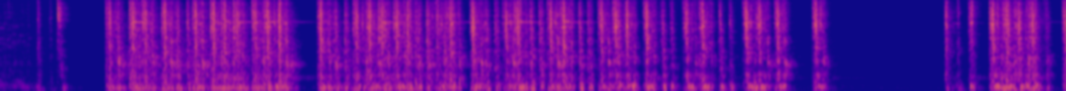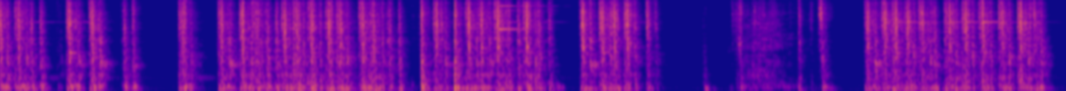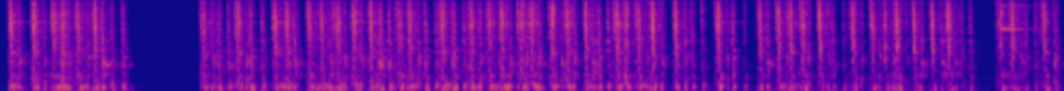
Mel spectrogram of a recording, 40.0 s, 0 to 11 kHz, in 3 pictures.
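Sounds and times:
typewriter typebar strikes: 0:01.4 - 0:07.6, 0:15.6 - 0:21.6, 0:24.2 - 0:28.1, 0:29.3 - 0:39.9
typewriter carriage return: 0:01.4 - 0:10.3, 0:11.9 - 0:14.9, 0:15.6 - 0:21.6, 0:22.5 - 0:28.3, 0:29.2 - 0:39.9.

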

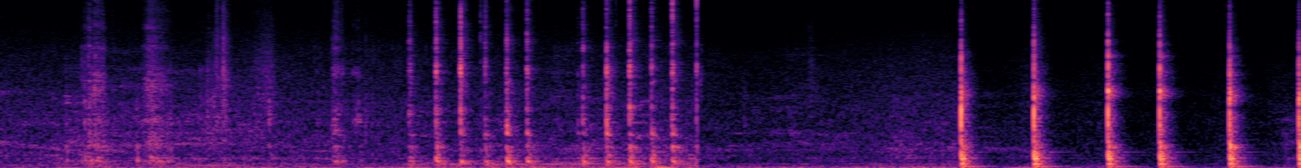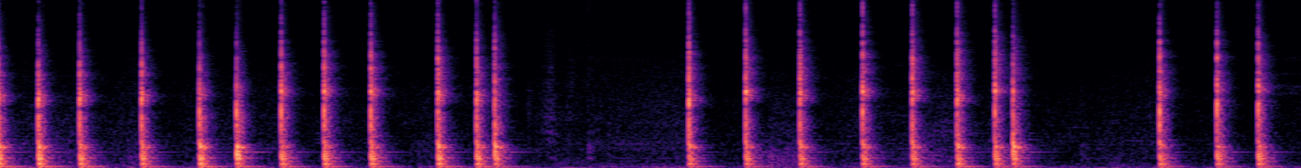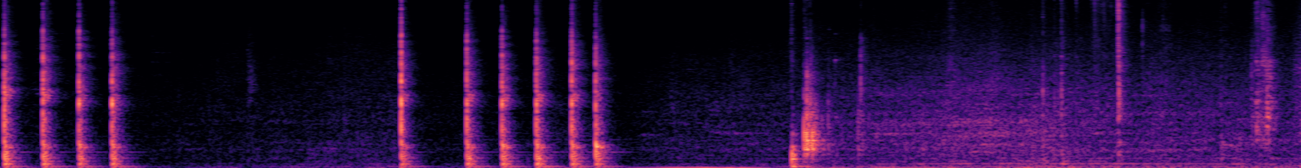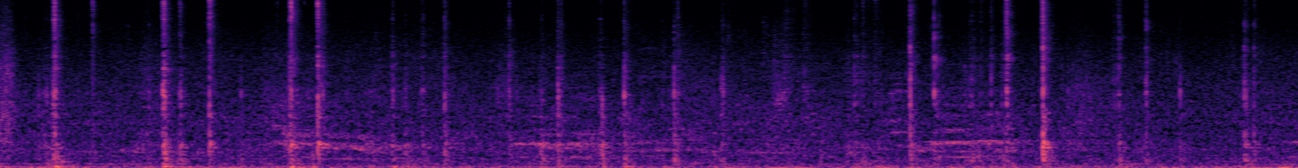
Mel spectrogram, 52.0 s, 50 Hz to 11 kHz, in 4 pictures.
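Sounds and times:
chisel scraping wood: 0:00.6 - 0:07.0, 0:36.4 - 0:51.8
mallet striking chisel: 0:03.3 - 0:07.0, 0:09.6 - 0:18.2, 0:19.8 - 0:23.4, 0:24.6 - 0:27.4, 0:30.0 - 0:32.2, 0:47.6 - 0:50.6.

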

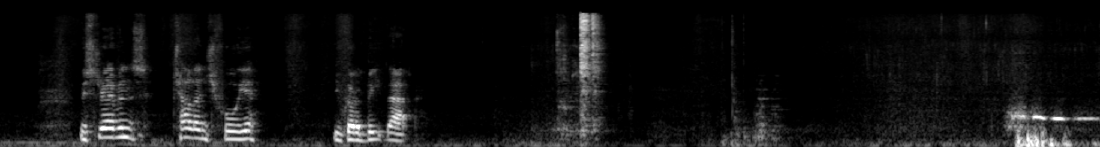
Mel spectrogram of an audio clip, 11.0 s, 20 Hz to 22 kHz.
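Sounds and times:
omelette sizzling faintly: 0:07.8 - 0:11.0.

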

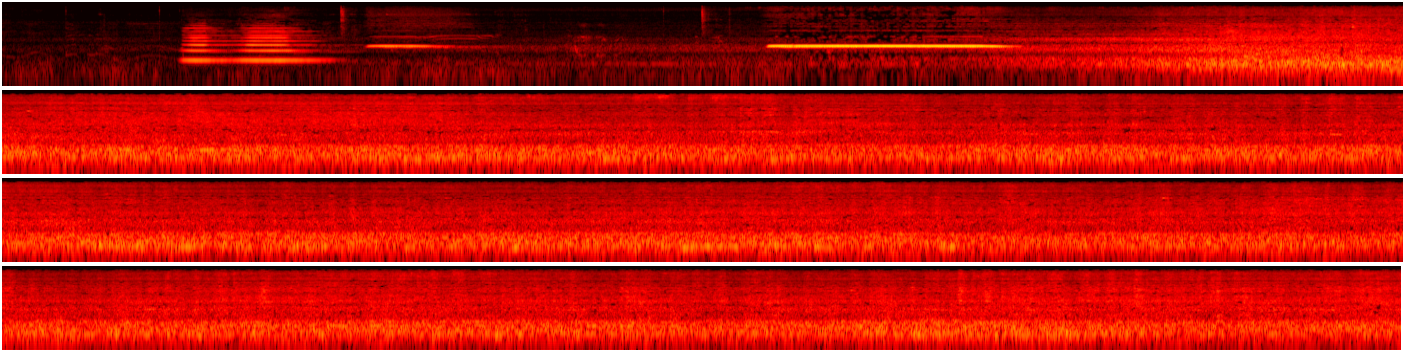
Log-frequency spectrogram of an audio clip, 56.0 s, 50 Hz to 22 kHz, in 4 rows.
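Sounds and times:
locomotive horn blast: 0:01.8 - 0:05.0, 0:07.6 - 0:10.3
freight train wheels clattering: 0:11.1 - 0:56.0.

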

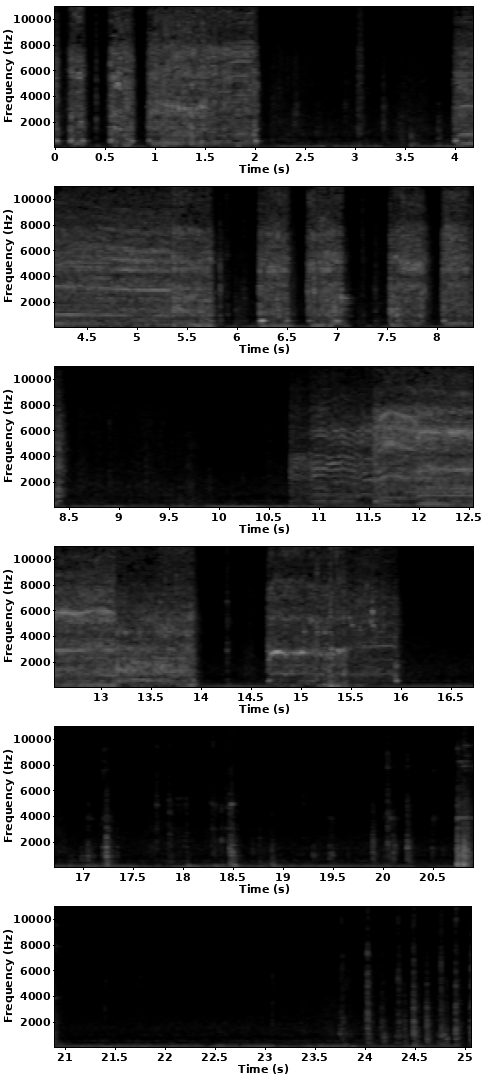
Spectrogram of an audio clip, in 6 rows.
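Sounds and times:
power tool whining: 0:10.7 - 0:14.0.

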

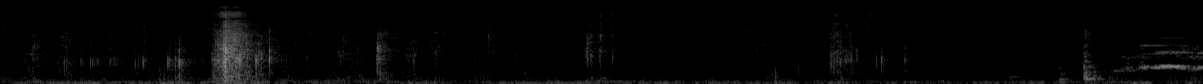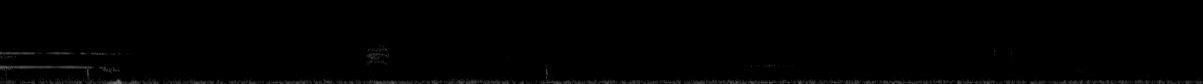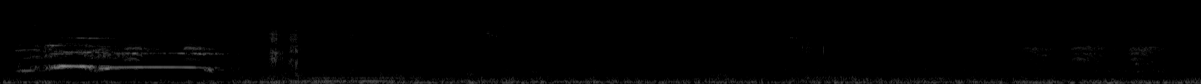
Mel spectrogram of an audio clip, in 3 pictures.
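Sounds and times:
rooster crowing: 0:11.1 - 0:13.4, 0:24.2 - 0:26.5.

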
